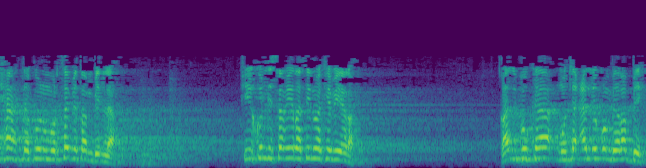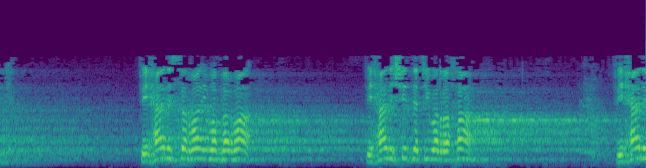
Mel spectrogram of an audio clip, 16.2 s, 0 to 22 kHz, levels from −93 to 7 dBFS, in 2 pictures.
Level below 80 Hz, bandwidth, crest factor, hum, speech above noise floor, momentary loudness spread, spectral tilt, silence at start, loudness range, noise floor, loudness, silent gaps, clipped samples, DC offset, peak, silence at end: -70 dBFS; 5.8 kHz; 18 dB; none; 32 dB; 20 LU; -9 dB/octave; 0 s; 2 LU; -47 dBFS; -16 LUFS; none; under 0.1%; under 0.1%; 0 dBFS; 0 s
